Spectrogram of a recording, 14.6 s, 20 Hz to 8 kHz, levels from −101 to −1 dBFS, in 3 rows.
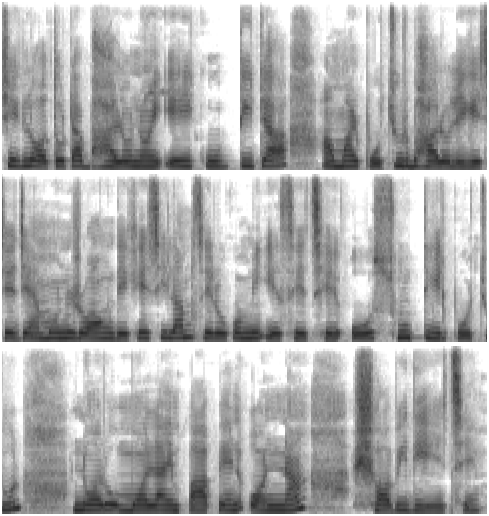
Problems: background sounds at intervals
